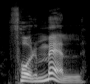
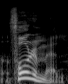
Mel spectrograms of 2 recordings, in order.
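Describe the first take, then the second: First: The stress is on the last syllable. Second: The stress is on the first syllable.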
